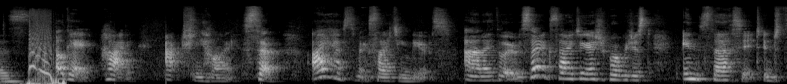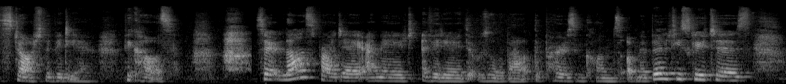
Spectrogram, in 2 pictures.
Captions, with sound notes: (record scratches) Okay, hi, actually hi. So I have some exciting news and I thought it was so exciting I should probably just insert it into the start of the video because (gasps), so last Friday I made a video that was all about the pros and cons of mobility scooters,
